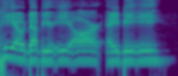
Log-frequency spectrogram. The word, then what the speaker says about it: Powerade: the other sport drink starts with the it's p-o-w-e-r-a-d-e how do you how do you pronounce that alright powerade powerade okay yeah yeah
